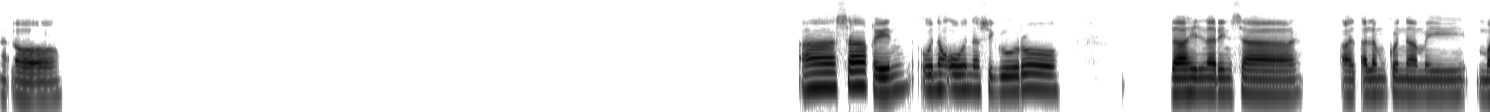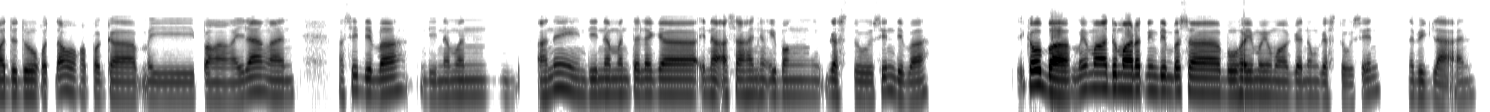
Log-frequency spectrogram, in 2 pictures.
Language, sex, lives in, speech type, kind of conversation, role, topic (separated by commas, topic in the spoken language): Filipino, male, Philippines, conversation, unstructured, none, Ano-ano ang mga dahilan kung bakit nakapagpapasaya ang pagkakaroon ng ipon?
